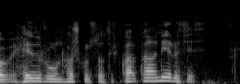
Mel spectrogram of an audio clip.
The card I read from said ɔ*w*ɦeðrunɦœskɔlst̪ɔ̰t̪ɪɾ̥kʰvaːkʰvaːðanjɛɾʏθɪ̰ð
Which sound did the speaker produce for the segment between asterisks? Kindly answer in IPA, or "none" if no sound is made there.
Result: ɣ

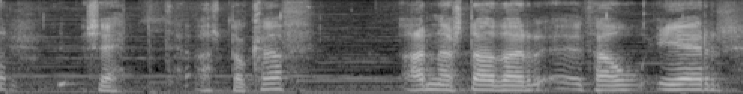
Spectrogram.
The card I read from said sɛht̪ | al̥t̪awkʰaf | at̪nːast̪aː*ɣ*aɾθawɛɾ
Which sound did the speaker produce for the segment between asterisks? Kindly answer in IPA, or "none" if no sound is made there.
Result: ð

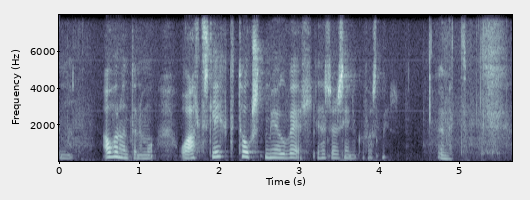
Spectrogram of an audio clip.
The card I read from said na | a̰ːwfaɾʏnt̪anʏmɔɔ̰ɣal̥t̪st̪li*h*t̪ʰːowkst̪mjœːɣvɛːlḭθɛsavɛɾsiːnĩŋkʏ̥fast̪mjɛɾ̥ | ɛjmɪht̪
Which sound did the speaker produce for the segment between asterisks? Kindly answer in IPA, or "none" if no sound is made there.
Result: x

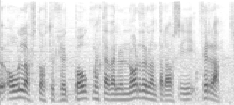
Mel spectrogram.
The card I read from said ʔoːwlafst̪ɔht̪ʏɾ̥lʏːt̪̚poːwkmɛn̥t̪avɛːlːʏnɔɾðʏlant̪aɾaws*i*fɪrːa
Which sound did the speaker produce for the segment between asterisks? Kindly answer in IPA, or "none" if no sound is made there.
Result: i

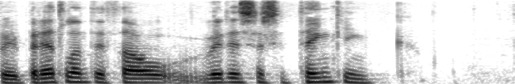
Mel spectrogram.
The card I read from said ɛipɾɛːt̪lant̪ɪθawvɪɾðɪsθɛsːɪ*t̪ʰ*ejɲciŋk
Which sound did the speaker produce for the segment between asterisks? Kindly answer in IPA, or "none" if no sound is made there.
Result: t̪ʰ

